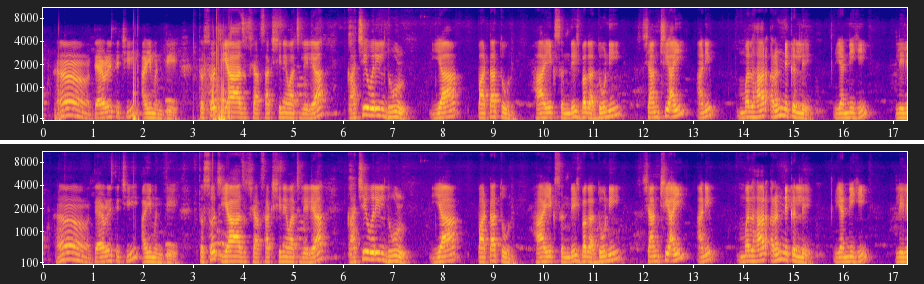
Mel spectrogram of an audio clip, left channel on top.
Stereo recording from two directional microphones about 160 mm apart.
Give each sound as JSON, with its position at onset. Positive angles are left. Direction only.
{"t": 0.3, "sound": "a man's voice", "side_deg": -15}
